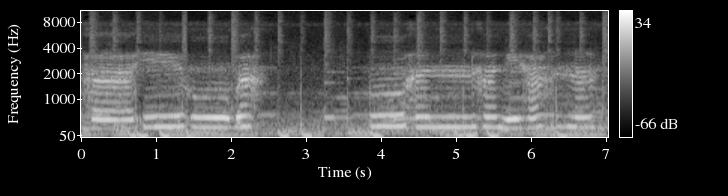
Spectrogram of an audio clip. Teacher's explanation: Huruf H dikeluarkan dari tengah tenggorokan, sama seperti kita mengucapkan kata ayah.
